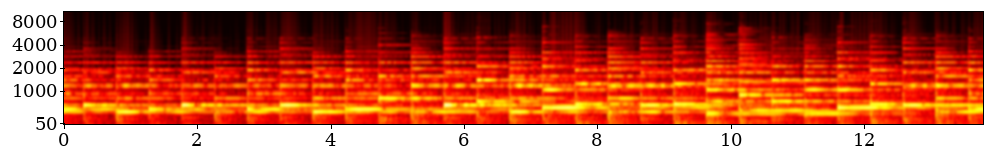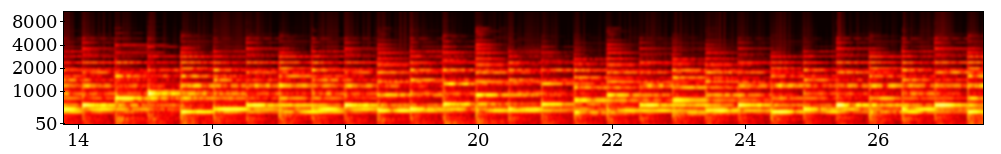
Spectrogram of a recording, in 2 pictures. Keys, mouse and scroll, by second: 10.2 click, 14.1-21.3 drag, 21.3-27.5 drag.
